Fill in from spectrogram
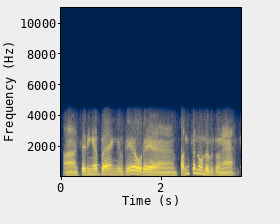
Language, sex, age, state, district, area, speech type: Tamil, male, 60+, Tamil Nadu, Coimbatore, rural, conversation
